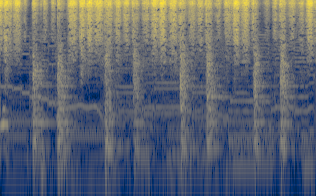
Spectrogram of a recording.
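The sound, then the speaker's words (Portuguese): A hand rubs across a wall in steady, rhythmic strokes, about six scratchy swipes, the wall played as a percussion instrument, with a low tonal hum sustained underneath. “É, até minha parede virou instrumento.”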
